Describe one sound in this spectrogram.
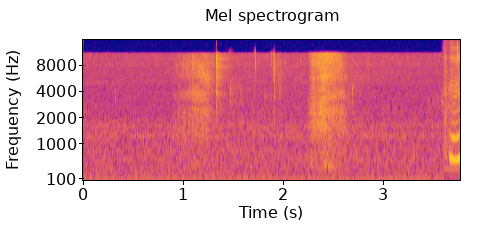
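A young woman slurps noodles loudly, close up.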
